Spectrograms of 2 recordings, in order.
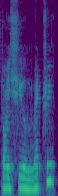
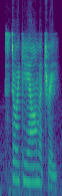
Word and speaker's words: stoichiometry: mean there was a time I used to pronounce this as totry but that's not how it's pronounced.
